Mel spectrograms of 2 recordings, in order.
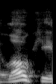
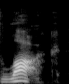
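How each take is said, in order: First: The name is said with two syllables. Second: The name is said with one syllable. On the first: The speaker calls it wrong. "Loki, no" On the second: The speaker calls it right. "it's Locke"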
